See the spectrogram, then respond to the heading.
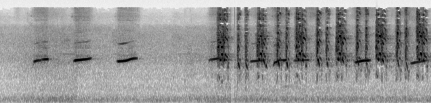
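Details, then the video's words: Three clear upward-sliding whistles from a male grey francolin lead into a rapid, harsh, repeated chattering phrase, with each loud note punctuated by a short whistle, over low background noise. "Teetar ki boli | gray francolin voice"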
